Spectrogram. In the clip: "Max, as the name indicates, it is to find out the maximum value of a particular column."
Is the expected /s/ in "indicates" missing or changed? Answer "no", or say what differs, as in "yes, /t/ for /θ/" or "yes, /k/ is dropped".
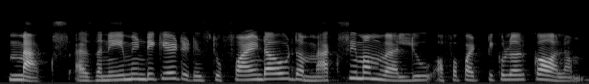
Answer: yes, /s/ is dropped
